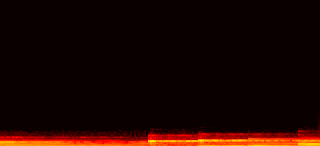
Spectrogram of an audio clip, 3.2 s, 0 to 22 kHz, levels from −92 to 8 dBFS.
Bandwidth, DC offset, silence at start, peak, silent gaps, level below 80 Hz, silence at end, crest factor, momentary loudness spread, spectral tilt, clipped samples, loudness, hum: 2.4 kHz; under 0.1%; 0 s; -16 dBFS; none; -60 dBFS; 0 s; 14 dB; 10 LU; -14.5 dB/octave; under 0.1%; -31 LUFS; none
